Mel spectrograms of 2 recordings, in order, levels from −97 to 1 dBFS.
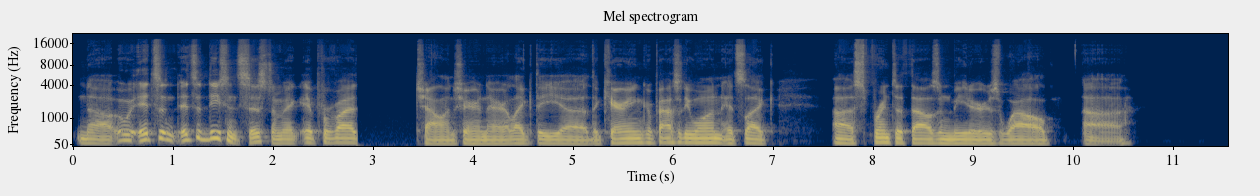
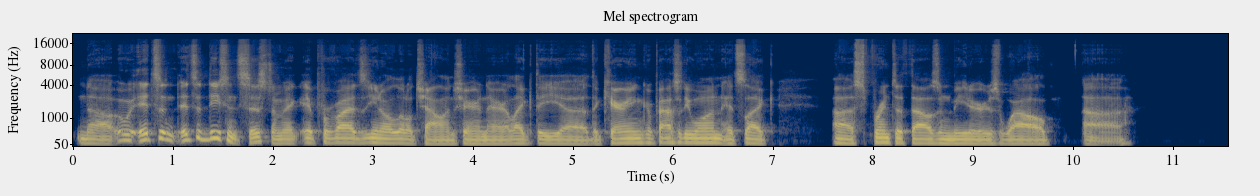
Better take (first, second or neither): second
